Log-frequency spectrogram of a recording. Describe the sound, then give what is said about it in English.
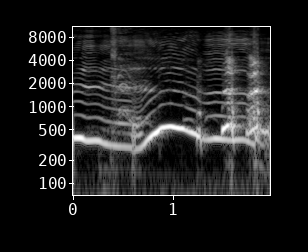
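Two hosts mimic the howl of a dying dog, a sustained, wavering wail that dips and rises in pitch for about two seconds, loud, with a couple of breathy bursts near the end. “we sound like a dying dog every time.”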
